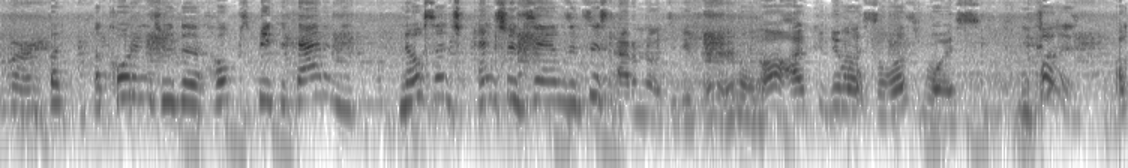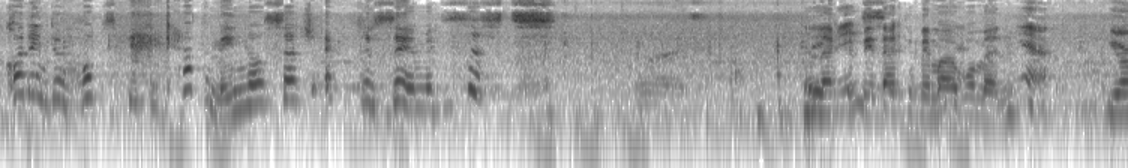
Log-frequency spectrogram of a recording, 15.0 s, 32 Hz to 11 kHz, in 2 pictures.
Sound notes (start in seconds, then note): 0.2 D!Sonia, high pitched; 6.8 SL!Sonia, accented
